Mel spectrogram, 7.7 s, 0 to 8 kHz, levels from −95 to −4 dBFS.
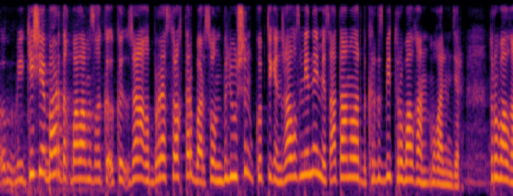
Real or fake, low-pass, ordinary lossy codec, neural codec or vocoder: real; 7.2 kHz; none; none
